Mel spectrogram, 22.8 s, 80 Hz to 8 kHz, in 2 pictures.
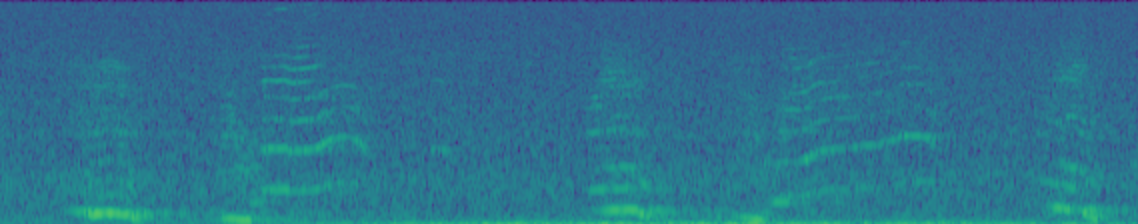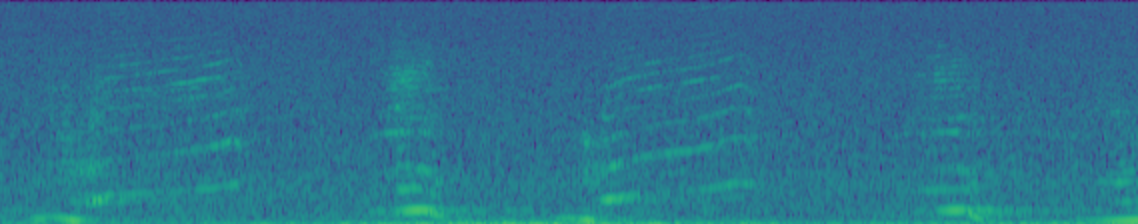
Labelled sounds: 2.4	3.7	humpback whale, 0.80 to 4.4 kHz
6.0	6.5	humpback whale, 1.3 to 3.1 kHz
7.8	9.4	humpback whale, 0.86 to 4.2 kHz
10.5	10.9	humpback whale, 0.80 to 2.8 kHz
12.0	13.8	humpback whale, 0.80 to 4.7 kHz
14.4	15.7	humpback whale, 0.80 to 3.1 kHz
17.4	18.9	humpback whale, 0.90 to 4.0 kHz
20.7	21.0	humpback whale, 1.3 to 2.8 kHz

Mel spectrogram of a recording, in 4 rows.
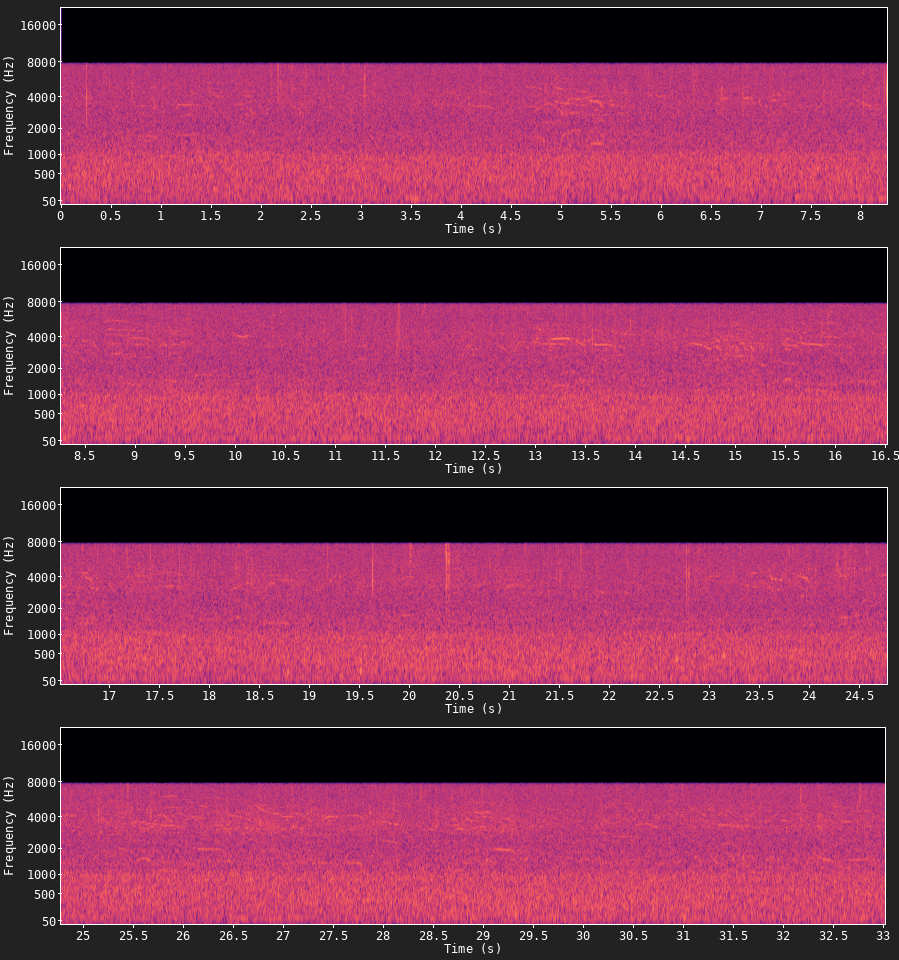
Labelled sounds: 4.1	4.4	Pacific white-sided dolphin, 3.1 to 3.4 kHz
5.1	5.4	Pacific white-sided dolphin, 3.7 to 4.1 kHz
8.7	9.0	Pacific white-sided dolphin, 4.5 to 5.6 kHz
12.9	14.8	Pacific white-sided dolphin, 3.0 to 3.9 kHz
15.6	15.9	Pacific white-sided dolphin, 3.3 to 3.6 kHz
18.5	18.8	Pacific white-sided dolphin, 1.3 to 1.5 kHz
24.7	26.4	Pacific white-sided dolphin, 1.9 to 4.2 kHz
28.8	29.4	Pacific white-sided dolphin, 1.8 to 4.5 kHz
31.3	31.6	Pacific white-sided dolphin, 3.2 to 3.4 kHz

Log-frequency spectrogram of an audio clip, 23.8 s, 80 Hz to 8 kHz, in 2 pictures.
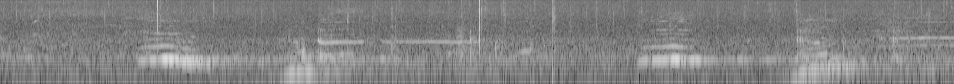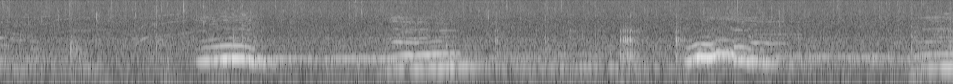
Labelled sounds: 0.3	0.6	humpback whale, 1.1 to 1.3 kHz
1.6	2.3	humpback whale, 1.2 to 3.1 kHz
3.9	4.6	humpback whale, 0.78 to 4.1 kHz
5.1	5.5	humpback whale, 0.78 to 0.94 kHz
8.1	8.6	humpback whale, 1.5 to 2.9 kHz
11.1	11.9	humpback whale, 0.84 to 3.1 kHz
12.8	14.3	humpback whale, 1.5 to 3.7 kHz
14.6	14.9	humpback whale, 1.5 to 1.7 kHz
16.8	17.7	humpback whale, 0.78 to 3.1 kHz
20.8	21.7	humpback whale, 2.3 to 3.1 kHz
23.4	23.8	humpback whale, 1.6 to 3.2 kHz

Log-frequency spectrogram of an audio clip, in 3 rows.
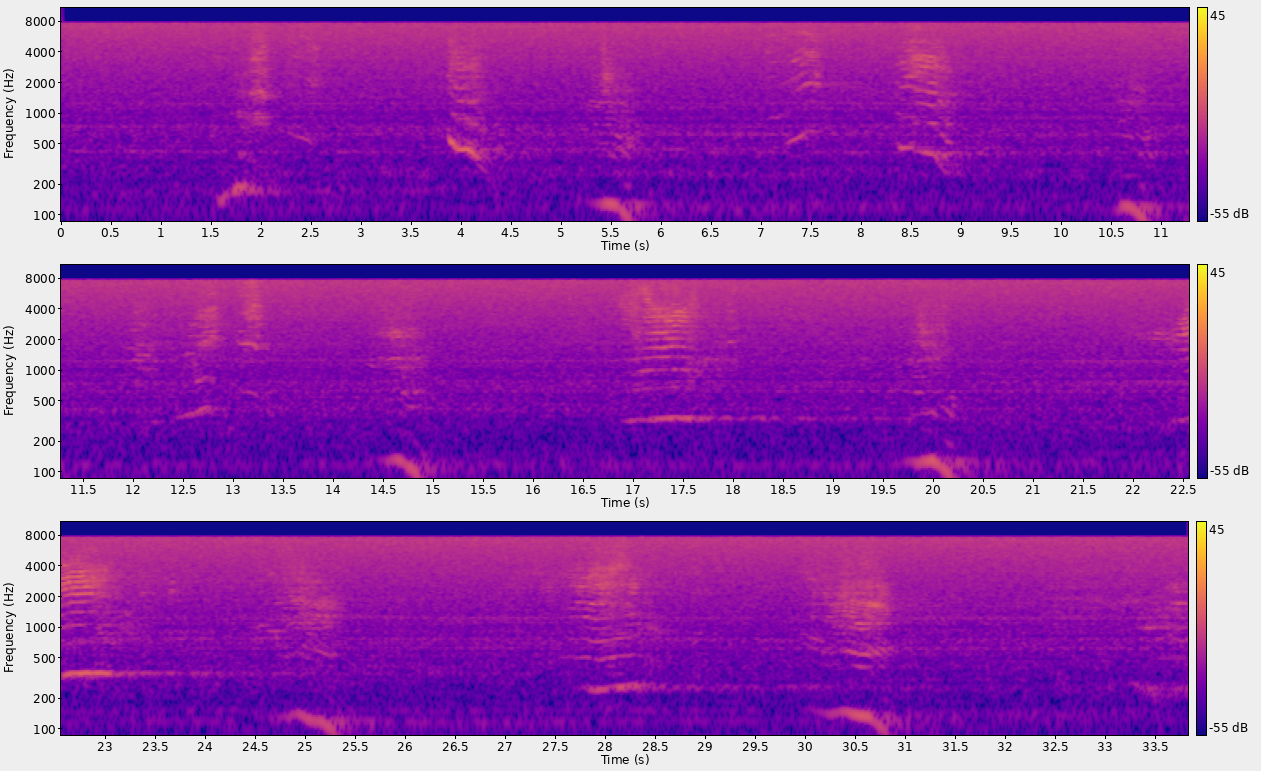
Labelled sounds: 1.9	2.2	humpback whale, 1.3 to 1.7 kHz
4.0	4.2	humpback whale, 1.2 to 3.0 kHz
4.9	5.2	humpback whale, 0.80 to 1.0 kHz
7.2	7.6	humpback whale, 1.6 to 2.6 kHz
8.5	8.9	humpback whale, 1.5 to 3.8 kHz
10.6	10.8	humpback whale, 1.2 to 1.4 kHz
12.6	13.4	humpback whale, 1.6 to 2.2 kHz
14.4	14.7	humpback whale, 1.2 to 2.6 kHz
17.1	17.9	humpback whale, 1.1 to 4.1 kHz
22.1	22.9	humpback whale, 0.96 to 4.3 kHz
24.4	25.3	humpback whale, 0.86 to 1.8 kHz
27.7	28.6	humpback whale, 0.86 to 1.8 kHz
30.4	30.8	humpback whale, 1.5 to 1.9 kHz
33.3	33.7	humpback whale, 0.93 to 1.1 kHz

